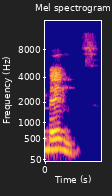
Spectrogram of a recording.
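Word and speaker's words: Minthe: we have men yes is it really just mint yes but you can pronounce it as minty but Min yes but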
